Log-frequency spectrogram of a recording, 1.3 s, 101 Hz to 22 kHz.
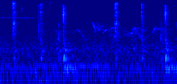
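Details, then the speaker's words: Land Rover Series IIa Tex Magna-Lite self-cancelling indicator switch after repair with new rubber replacing the 54-year-old original. Crisp, even single clicks about every 0.4 seconds in a quiet background; indicator flasher working normally. "they indicated clicking there excellent"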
